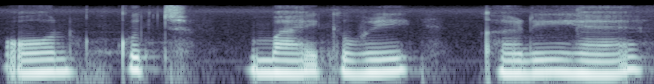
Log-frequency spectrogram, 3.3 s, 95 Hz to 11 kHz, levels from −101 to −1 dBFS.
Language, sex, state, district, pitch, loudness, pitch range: Hindi, female, Uttar Pradesh, Saharanpur, 190 Hz, -16 LUFS, 185-205 Hz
